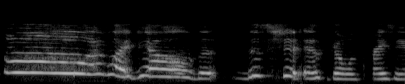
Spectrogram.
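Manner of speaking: high, loud cry of glee; excited laughing outburst. Real, not acted. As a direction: blurt it out giddy.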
